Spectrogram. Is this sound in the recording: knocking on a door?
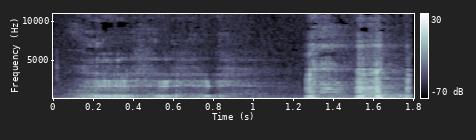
no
